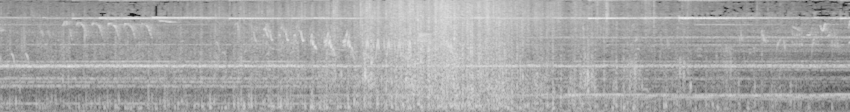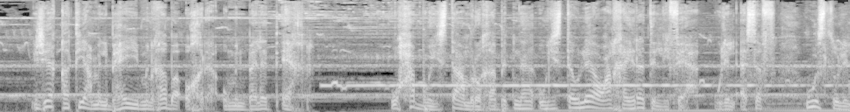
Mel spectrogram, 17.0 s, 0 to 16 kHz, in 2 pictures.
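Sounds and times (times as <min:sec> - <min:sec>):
hooves of stampeding herd: 0:00.0 - 0:10.6.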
